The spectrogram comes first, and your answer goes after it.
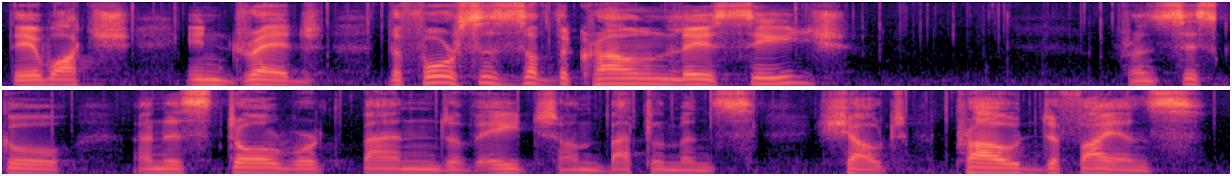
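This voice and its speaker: A man playing the solemn narrator of a historical audio play, with grave, measured dramatic delivery. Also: medium pitch, darkish tone, natural voice.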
